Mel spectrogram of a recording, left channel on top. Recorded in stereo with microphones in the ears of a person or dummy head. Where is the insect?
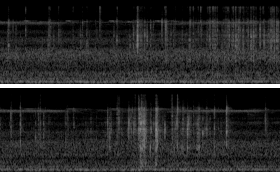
15° left (ahead or behind), 1.1 m.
